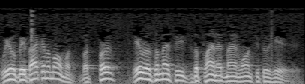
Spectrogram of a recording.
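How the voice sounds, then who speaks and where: A man's voice: mid-range voice, big pitch swings, brisk. A man announcing a 1950s radio serial with dramatic scripted narration. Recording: narrow-band old radio, loud music.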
